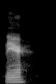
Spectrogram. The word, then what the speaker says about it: Near: Yeah, Near. – So, Viz Media is releasing 2 books. Ow, I just hit my headphones. That was loud in my ear. 2 short story books in the Near universe, sort of.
